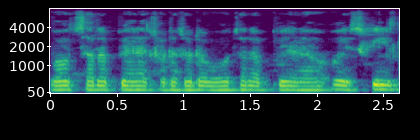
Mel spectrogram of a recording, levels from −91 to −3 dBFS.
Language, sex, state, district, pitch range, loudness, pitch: Hindi, male, Bihar, Jamui, 140-150 Hz, -21 LUFS, 145 Hz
